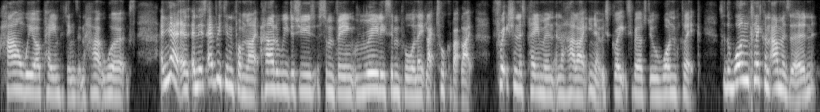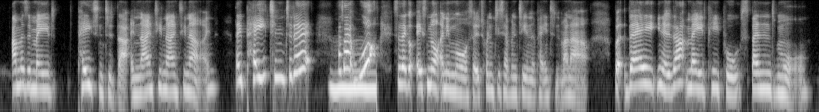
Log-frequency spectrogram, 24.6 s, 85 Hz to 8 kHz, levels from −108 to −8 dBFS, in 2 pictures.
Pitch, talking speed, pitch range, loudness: 205 Hz, 215 wpm, 180-225 Hz, -24 LUFS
